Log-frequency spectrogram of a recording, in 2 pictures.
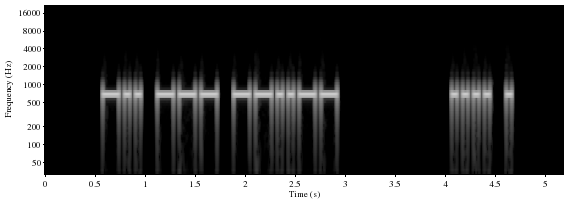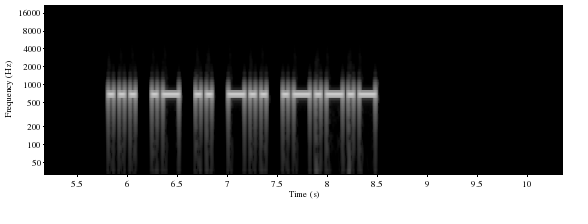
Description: Morse code, heard as a keyed tone, about 22 wpm, 700 Hz. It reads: DO, HE SAID.
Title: 3x Word-Spacing - Sentences from Top 100 Words - 22wpm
